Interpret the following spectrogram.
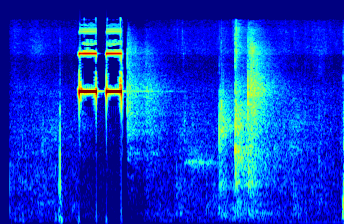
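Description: An electronic beeper gives two short, high, steady beeps in quick succession about a second in, each lasting about a quarter second. A single sharp knock comes just before them.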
